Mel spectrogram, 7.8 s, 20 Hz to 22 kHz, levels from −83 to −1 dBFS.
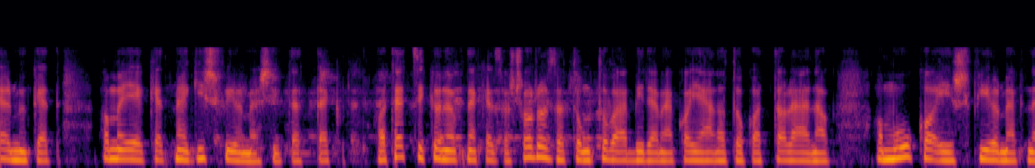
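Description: Feedback echo between two devices runs from 1.58 to 4.71 s in this speech clip: each phrase returns roughly every 0.4 seconds, thinner and more ringing, at up to about 17 dB below the speech, because a second device plays the call back into a nearby microphone whose echo canceller cannot remove it. The audio also shows the call's band limit, with nothing above 8 kHz, which fits a G.722 codec.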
